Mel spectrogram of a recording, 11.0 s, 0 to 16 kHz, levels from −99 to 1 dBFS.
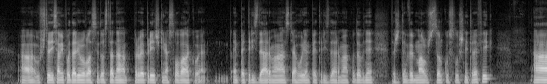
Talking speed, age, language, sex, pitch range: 160 wpm, 20-39, Slovak, male, 95-100 Hz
